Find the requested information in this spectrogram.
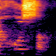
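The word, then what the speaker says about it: خسر: Jadi ini juga dibaca dengan tebal ro-nya. Khusr. Cara membacanya khusr.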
